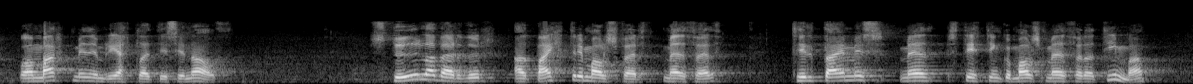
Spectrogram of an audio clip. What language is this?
Icelandic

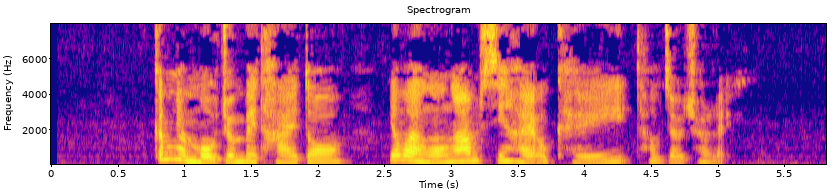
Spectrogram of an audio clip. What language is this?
Cantonese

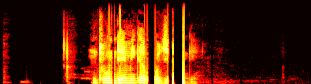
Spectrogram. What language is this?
Ganda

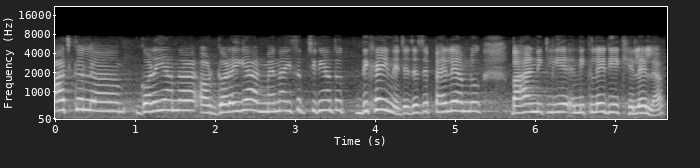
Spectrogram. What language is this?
Maithili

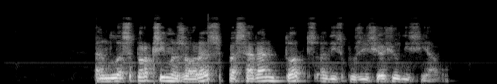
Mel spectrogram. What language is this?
Catalan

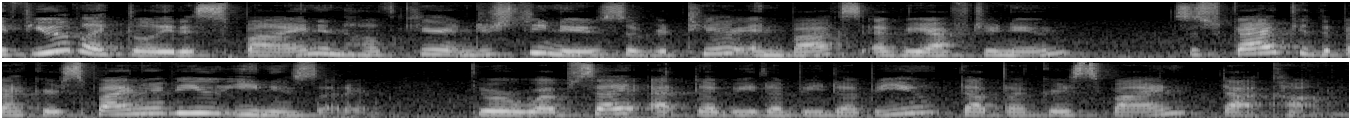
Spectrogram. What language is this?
English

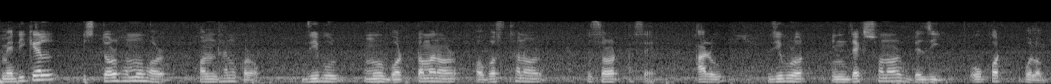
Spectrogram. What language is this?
Assamese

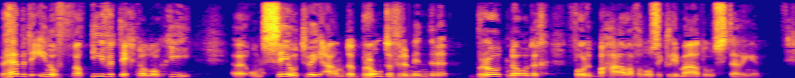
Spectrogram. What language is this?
Dutch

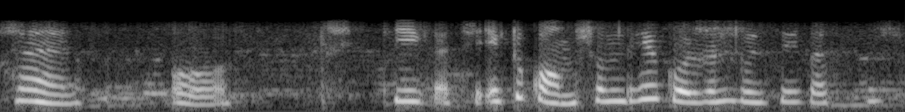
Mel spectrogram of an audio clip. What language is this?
Bangla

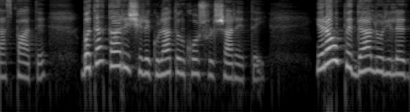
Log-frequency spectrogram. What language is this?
Romanian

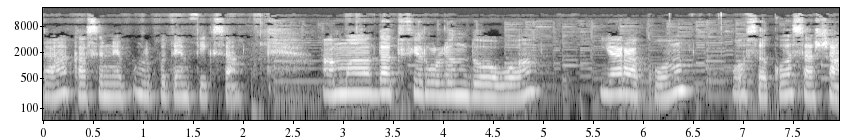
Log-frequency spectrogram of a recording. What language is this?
Romanian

